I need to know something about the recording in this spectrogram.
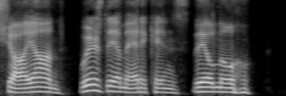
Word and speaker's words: Cheyenne: I think it's pronounced Cheyenne rather than Chien. I'm sure it's Cheyenne.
